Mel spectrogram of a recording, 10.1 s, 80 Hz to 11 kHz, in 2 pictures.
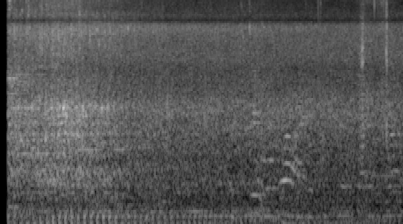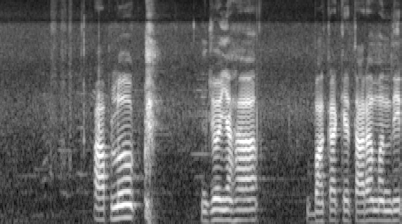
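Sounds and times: engine idling: 0:00.1 - 0:07.6.

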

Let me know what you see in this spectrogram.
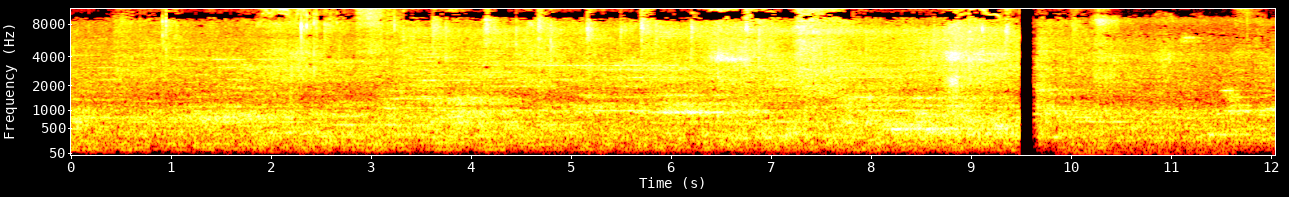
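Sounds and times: distant voices or music: 0:00.0 - 0:12.0
shopping mall ambient hum: 0:00.0 - 0:12.0.

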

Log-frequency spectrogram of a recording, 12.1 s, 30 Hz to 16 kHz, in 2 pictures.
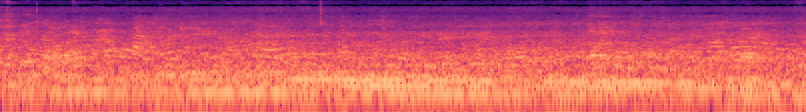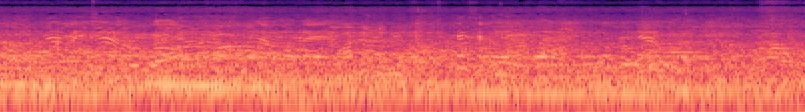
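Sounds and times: babble of diners talking: 0:00.0 - 0:12.0.

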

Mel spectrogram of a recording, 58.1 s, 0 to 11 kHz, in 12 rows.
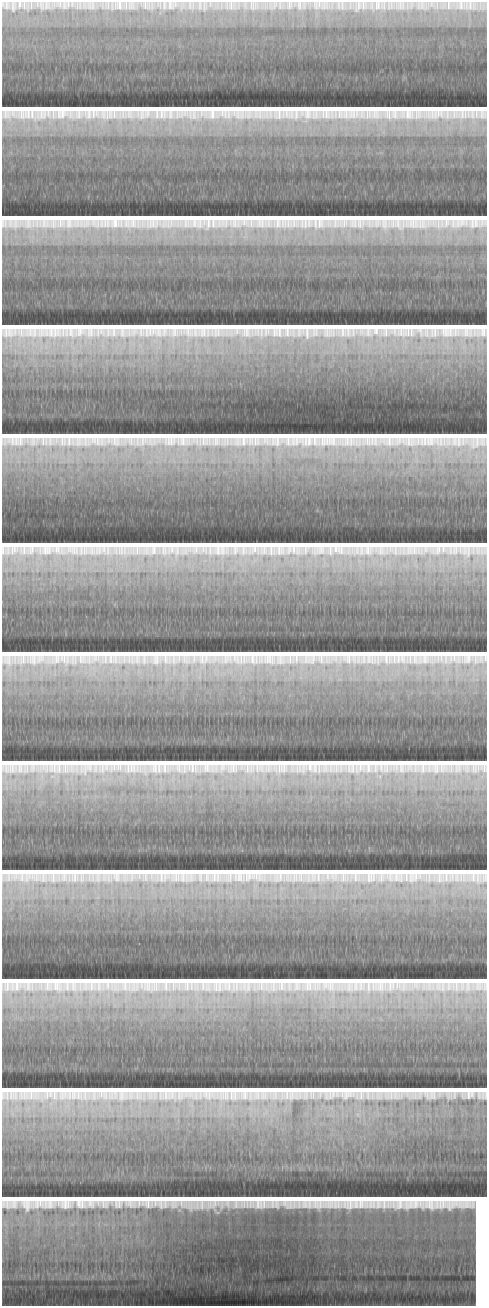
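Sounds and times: tractor diesel engine idling and revving: 0:00.0 - 0:58.0.

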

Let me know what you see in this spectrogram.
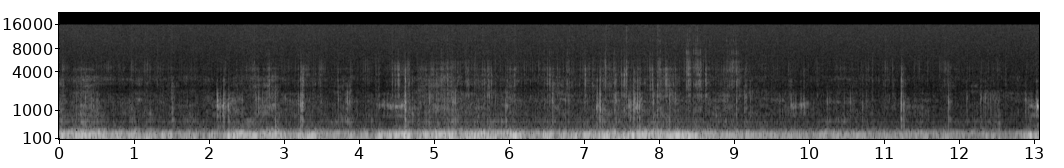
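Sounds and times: steady low rumble: 0:00.0 - 0:13.0.

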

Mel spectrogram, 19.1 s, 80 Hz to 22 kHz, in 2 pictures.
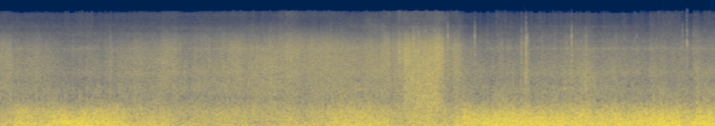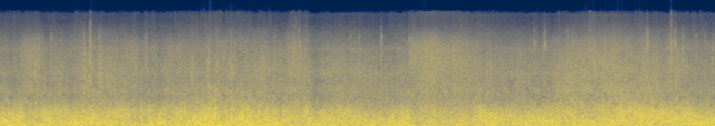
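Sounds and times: skis scraping on snow: 0:00.0 - 0:19.0
wind buffeting microphone: 0:00.0 - 0:19.0.

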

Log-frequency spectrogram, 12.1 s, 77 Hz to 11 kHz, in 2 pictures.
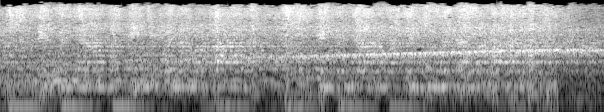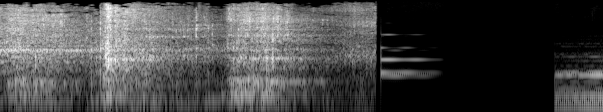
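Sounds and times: dense noisy rush: 0:00.0 - 0:07.1.

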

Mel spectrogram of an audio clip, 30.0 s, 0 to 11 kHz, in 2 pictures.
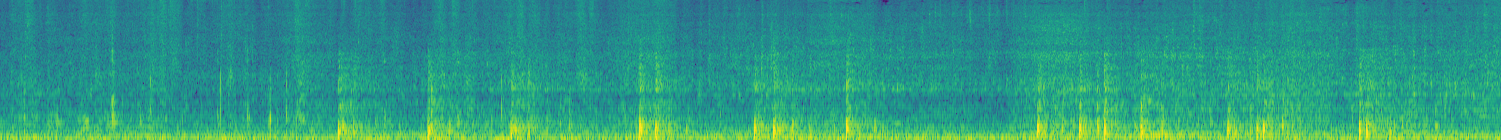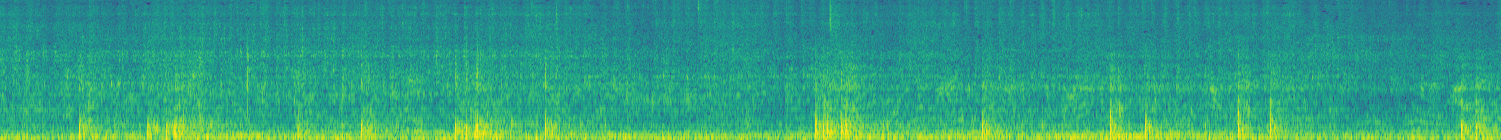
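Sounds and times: footsteps on stone paving: 0:00.0 - 0:08.8
low background rumble: 0:00.0 - 0:30.0.

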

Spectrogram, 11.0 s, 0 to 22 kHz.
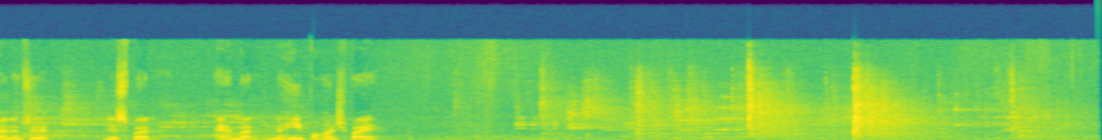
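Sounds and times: racket hitting shuttlecock: 0:07.5 - 0:09.4.

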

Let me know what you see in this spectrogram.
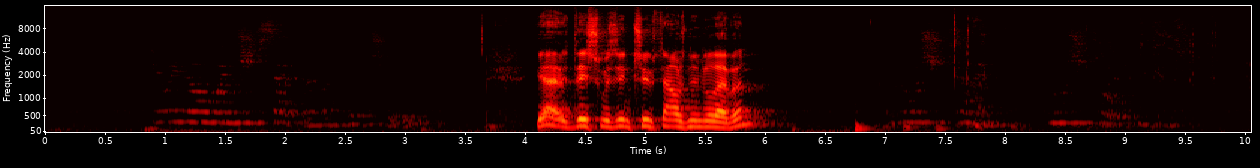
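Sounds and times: paper sheets handled: 0:08.7 - 0:09.8.

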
